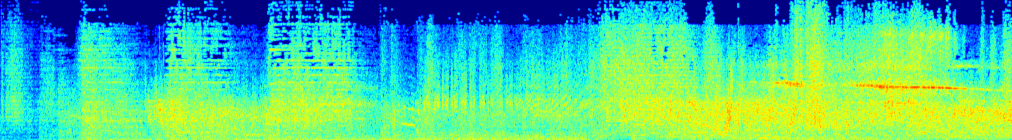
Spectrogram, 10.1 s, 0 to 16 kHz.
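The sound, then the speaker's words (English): Starship engines roar and laser fire crackles as a thruster-driven starship races over a sand-colored planet surface, chased by a gigantic spaceship; a dense, loud, steady roar runs throughout with sharp bursts mixed in. “A starship with 11 thrusters boosting it along races over the sand-colored surface of one planet, being pursued by a gigantic spaceship. Red and green laser fire is exchanged between the two ships.”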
